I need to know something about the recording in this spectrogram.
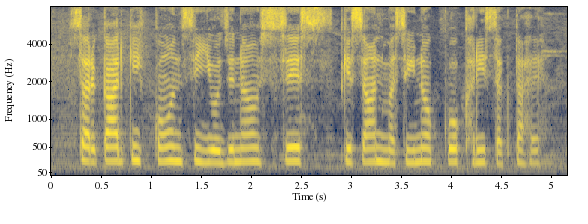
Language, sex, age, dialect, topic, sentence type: Hindi, female, 18-24, Kanauji Braj Bhasha, agriculture, question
